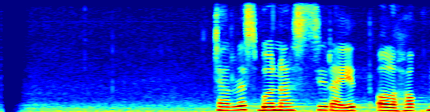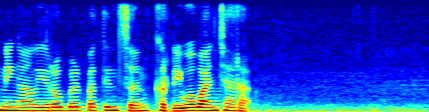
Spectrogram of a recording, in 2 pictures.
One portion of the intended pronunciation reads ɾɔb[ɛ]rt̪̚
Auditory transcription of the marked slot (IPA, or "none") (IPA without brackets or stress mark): ɛ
